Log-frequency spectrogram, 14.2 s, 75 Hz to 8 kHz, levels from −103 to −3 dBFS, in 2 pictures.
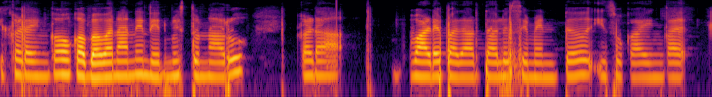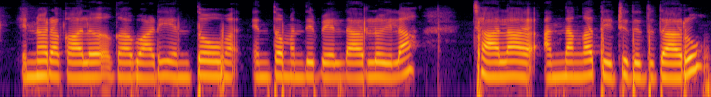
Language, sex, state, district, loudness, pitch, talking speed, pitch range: Telugu, female, Andhra Pradesh, Anantapur, -24 LUFS, 200 Hz, 150 wpm, 195-210 Hz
